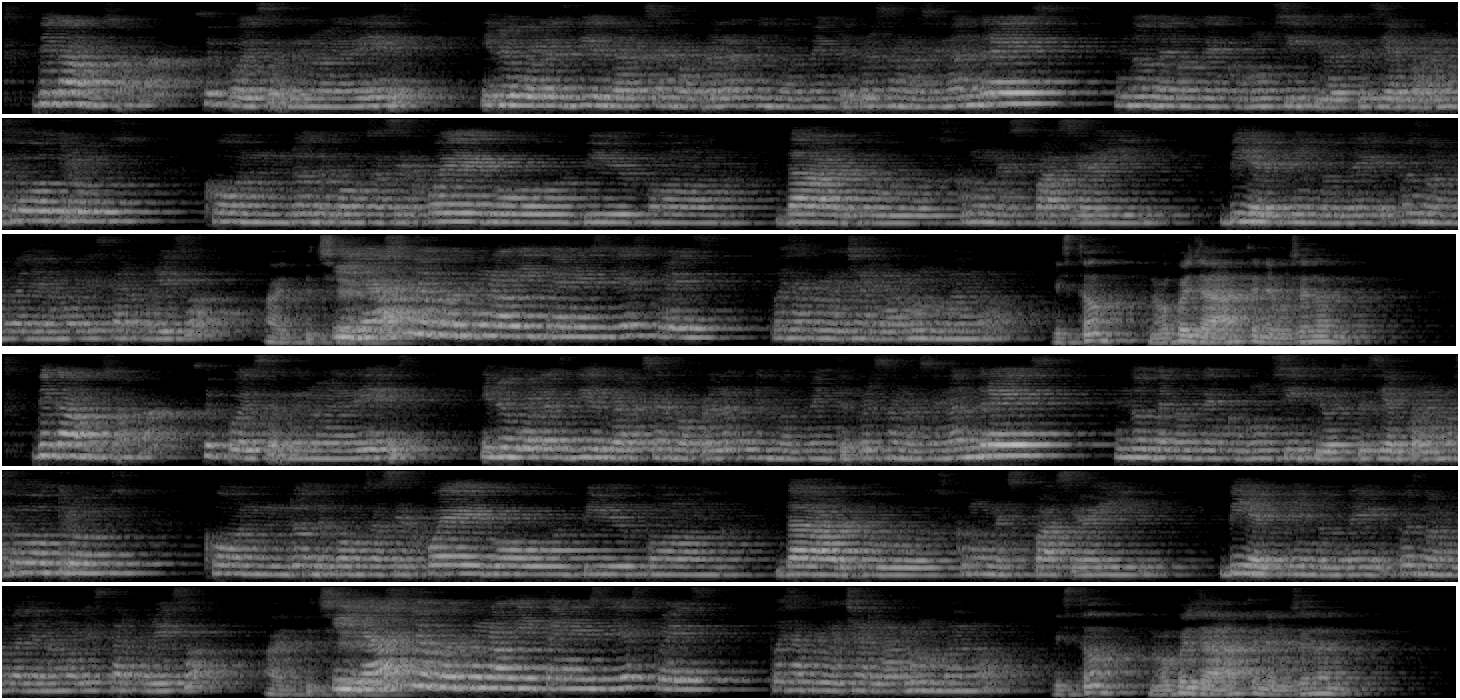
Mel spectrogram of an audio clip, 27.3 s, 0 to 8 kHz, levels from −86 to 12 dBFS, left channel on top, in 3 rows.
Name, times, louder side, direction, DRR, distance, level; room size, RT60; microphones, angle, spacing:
voice 1, 0.2-1.0 1.3-2.5 3.0-6.5 6.9-9.9 10.4-13.7 13.9-16.3 16.7-19.5 20.3-22.6 23.0-24.4, right 1 dB, 65° right, -8 dB, 0.7 m, -30 dB
voice 2, 19.8-20.6 24.8-26.7, left 1 dB, 25° left, 3 dB, 0.3 m, -33 dB
6.1 x 2.2 x 2.5 m, 1.1 s
head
